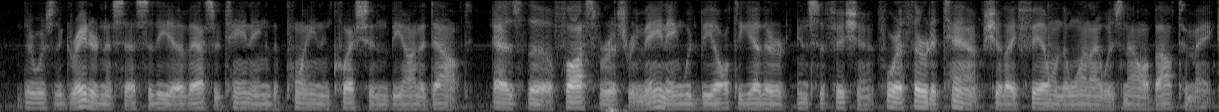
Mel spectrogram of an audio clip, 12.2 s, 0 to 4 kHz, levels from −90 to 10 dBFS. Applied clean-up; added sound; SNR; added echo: none; none; none; none.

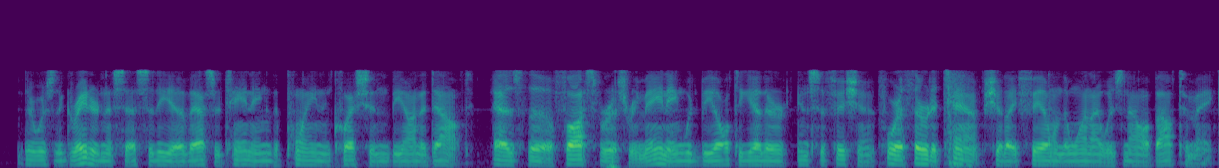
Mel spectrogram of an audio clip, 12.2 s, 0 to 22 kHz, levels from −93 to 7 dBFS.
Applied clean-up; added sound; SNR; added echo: neural mask model RNNoise.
